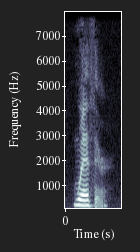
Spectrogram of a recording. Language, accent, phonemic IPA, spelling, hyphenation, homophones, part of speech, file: English, General American, /ˈwɛðɚ/, weather, wea‧ther, wether, noun / adjective / verb, En-us-weather.ogg
- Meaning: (noun) The short-term state of the atmosphere at a specific time and place, including the temperature, relative humidity, cloud cover, precipitation, wind, etc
